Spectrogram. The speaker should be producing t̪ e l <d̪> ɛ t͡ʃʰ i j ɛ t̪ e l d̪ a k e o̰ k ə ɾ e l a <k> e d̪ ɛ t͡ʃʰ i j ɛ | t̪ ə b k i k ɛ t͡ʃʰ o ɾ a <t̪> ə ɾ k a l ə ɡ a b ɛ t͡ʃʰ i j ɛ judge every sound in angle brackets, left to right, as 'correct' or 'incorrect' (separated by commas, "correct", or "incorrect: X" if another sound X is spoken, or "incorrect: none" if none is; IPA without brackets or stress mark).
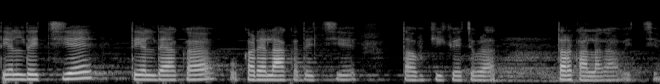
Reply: correct, correct, correct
